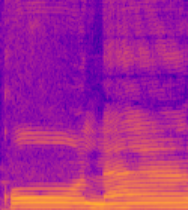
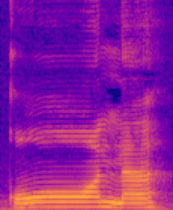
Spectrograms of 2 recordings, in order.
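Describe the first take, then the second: First: The second vowel is drawn out long. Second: The second vowel is kept short. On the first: The speaker calls it wrong. "Terkadang suka agak panjang nih bunda-bunda bacanya" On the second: The speaker calls it right. "pendek ya. Pastikan lamnya pendek"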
